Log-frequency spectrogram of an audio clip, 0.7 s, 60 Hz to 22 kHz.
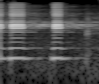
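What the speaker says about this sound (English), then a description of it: "So horn check for the Yamaha MT-10." Two short honks from a Yamaha MT-10 motorcycle horn, the 2022 second-generation model, each a bright steady tone, loud and close, separated by a brief pause.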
